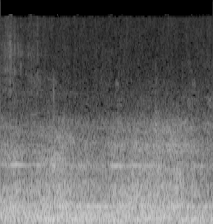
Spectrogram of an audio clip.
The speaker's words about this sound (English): From up there, it feels like you can almost touch the planes that fly over constantly.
